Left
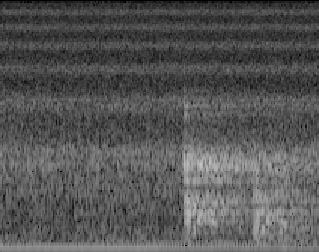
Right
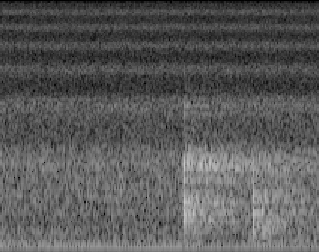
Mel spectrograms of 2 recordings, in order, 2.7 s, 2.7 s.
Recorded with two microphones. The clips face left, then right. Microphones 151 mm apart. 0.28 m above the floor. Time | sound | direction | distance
1.5 | footsteps | 45° right (ahead or behind) | 5 m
